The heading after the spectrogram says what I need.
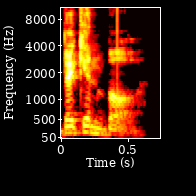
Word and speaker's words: Beckenbauer: Beckenbauer. I think that's how you pronounce his last I name.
